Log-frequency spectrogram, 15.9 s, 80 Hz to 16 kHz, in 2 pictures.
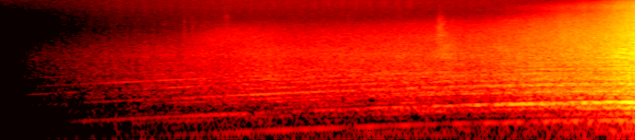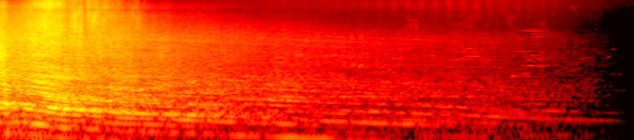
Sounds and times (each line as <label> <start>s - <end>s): Pass by of the Mercedes W125 car 2.4s - 14.3s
